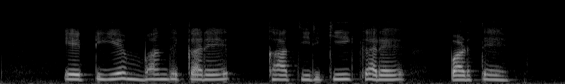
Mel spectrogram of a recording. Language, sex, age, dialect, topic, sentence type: Maithili, female, 25-30, Eastern / Thethi, banking, question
